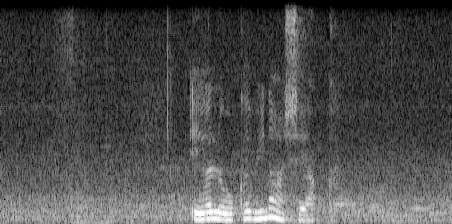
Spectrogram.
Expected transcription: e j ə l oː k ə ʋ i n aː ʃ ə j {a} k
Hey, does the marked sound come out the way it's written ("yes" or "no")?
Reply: yes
